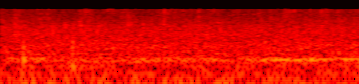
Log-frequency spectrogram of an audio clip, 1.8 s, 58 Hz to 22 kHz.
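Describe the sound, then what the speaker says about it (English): Steady rain falling through a skylight in the Resident Evil 2 video game, a dense continuous patter of drops heard alone at a soft level throughout. "Oh, that's a skylight. I never knew that. And the rain coming through?"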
